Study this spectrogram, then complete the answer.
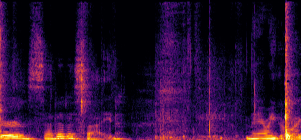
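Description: A zipper on a pouch is pulled open.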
